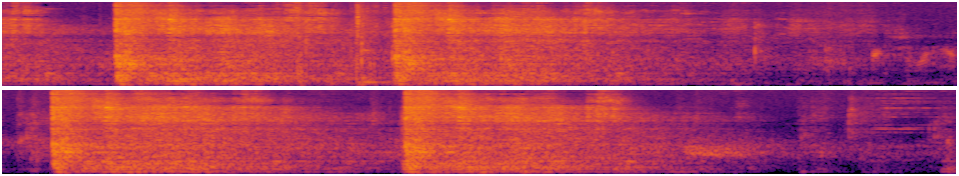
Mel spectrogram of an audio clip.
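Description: Loud rifle shots from a video game boom through a television speaker, each echoing away slowly.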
